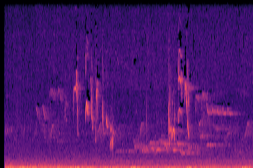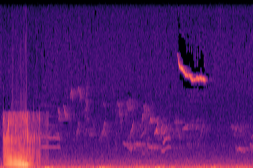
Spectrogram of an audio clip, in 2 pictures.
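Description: A fart sound effect about five seconds in: a single, loud, buzzy blast about half a second long that falls in pitch. Birds chirp throughout over a low outdoor rumble.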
